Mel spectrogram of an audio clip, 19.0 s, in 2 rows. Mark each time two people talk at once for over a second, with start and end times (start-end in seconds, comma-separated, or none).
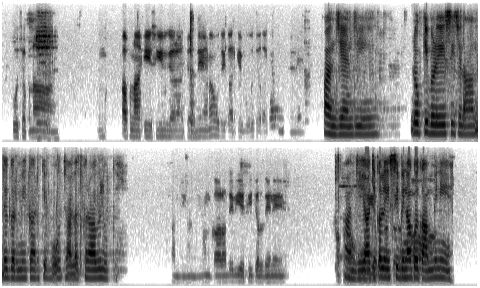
16.4-18.2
